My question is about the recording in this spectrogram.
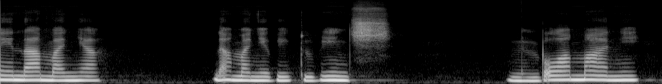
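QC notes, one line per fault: No faults to note for QC.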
